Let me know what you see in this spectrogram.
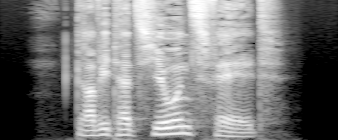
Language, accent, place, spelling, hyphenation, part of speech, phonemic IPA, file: German, Germany, Berlin, Gravitationsfeld, Gra‧vi‧ta‧ti‧ons‧feld, noun, /ɡʁavitaˈt͡si̯oːnsˌfɛlt/, De-Gravitationsfeld.ogg
- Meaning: gravitational field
